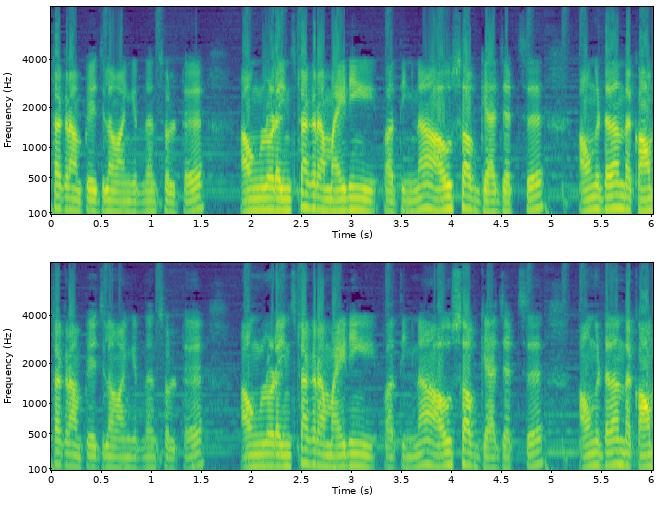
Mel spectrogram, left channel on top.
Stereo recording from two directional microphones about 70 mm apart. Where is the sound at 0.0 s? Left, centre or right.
Left.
